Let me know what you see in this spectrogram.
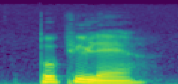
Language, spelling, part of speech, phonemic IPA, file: French, populaire, adjective / noun, /pɔ.py.lɛʁ/, Fr-populaire.ogg
- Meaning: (adjective) 1. people's; of the people 2. working-class 3. colloquial 4. folk 5. popular (liked by many people); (noun) populace, the people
